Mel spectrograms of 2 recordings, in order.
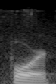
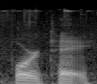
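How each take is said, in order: First: It is pronounced the French way. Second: It is pronounced the American way. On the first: The speaker calls it right. "The French word is fort" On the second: The speaker calls it wrong. "we say that in American, forte. It's not really"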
